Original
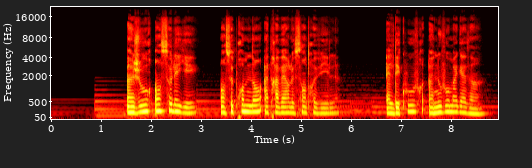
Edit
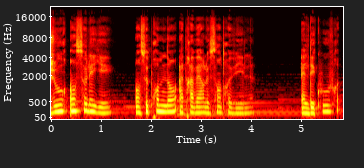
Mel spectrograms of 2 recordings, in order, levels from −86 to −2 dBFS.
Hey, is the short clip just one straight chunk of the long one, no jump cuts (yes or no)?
yes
